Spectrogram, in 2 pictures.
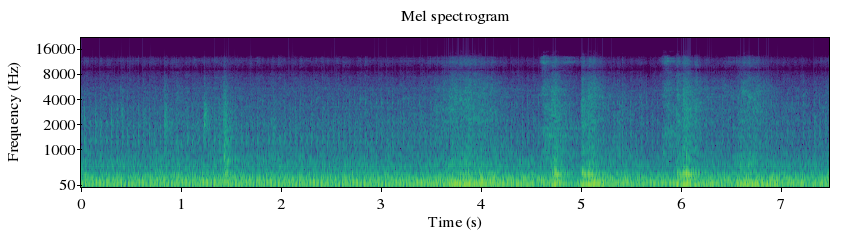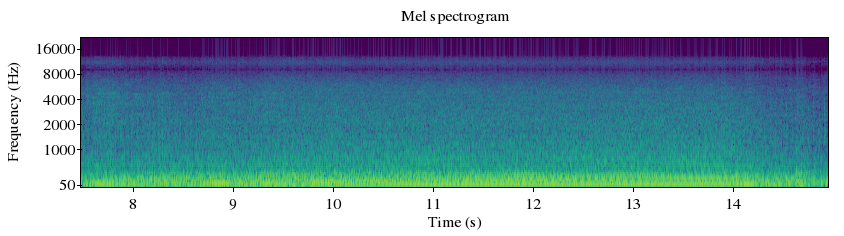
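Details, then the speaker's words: C30 V8 revved for the first time after idling with no choke: throttle blips stumble and bog briefly before the revs climb; owner suspects an accelerator pump issue; finding: off-idle hesitation. "okay looks like we might have an Al uh accelerator pump issue though"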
